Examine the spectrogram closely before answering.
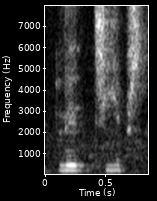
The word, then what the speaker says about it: types: The S of the plural is generally silent. Okay. Mm. So I know in English we would pronounce the S, wouldn't we? But here we're going to say les types.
